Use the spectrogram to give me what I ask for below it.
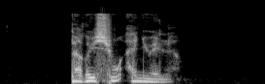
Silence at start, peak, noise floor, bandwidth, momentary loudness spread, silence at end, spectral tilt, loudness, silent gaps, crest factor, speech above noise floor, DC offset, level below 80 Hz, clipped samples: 0.7 s; 0 dBFS; -68 dBFS; 11.5 kHz; 12 LU; 0.85 s; -4 dB/octave; -14 LUFS; none; 18 dB; 53 dB; under 0.1%; -46 dBFS; under 0.1%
